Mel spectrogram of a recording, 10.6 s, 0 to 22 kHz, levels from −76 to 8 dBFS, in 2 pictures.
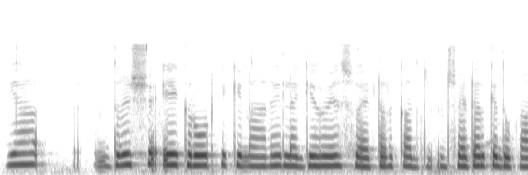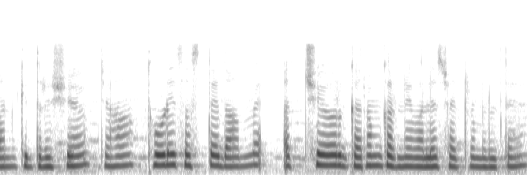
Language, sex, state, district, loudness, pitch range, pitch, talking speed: Hindi, female, Uttar Pradesh, Varanasi, -24 LUFS, 210-230 Hz, 220 Hz, 165 wpm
